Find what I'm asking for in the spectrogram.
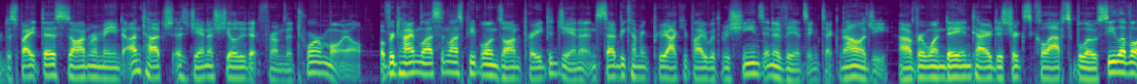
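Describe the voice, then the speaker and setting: Low-voiced man, casual reaction creator. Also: no echo. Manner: enthusiastic, slangy, chatty asides to viewers. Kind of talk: casual reaction commentary, reading aloud.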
